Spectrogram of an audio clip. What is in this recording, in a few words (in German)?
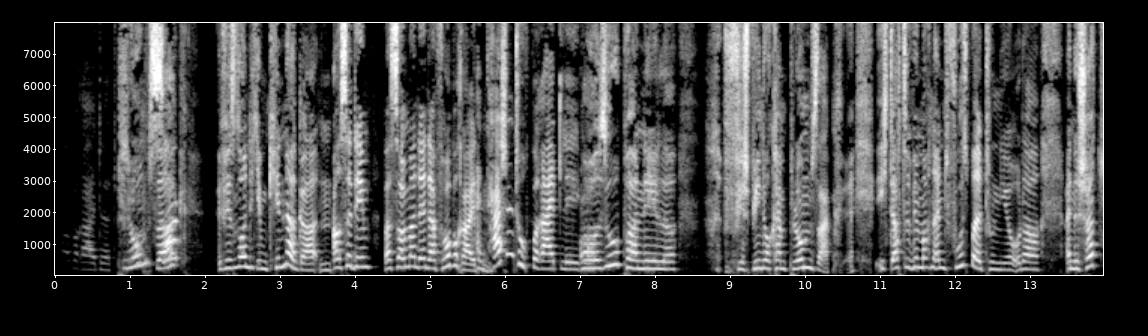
Hoerspiel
